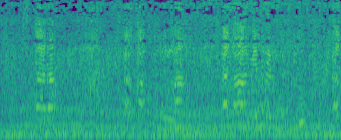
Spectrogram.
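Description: Steady low background rumble with indistinct voices over it.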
